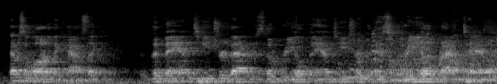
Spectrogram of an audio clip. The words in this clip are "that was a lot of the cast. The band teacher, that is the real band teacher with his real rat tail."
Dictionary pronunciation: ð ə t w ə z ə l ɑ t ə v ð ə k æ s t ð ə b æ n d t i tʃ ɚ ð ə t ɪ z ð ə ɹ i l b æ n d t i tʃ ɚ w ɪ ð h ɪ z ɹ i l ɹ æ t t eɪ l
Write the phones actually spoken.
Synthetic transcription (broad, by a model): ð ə t w ə z ə l ɑ t ə v ð ə k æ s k ð ə b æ n t i tʃ ɚ ð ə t ɪ z ð ə ɹ i l b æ n t i tʃ ɚ w ɪ ð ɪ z ɹ i l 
